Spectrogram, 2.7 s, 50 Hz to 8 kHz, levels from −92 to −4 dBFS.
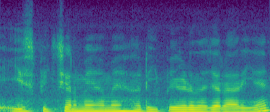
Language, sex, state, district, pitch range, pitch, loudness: Hindi, male, Chhattisgarh, Balrampur, 130-140 Hz, 140 Hz, -15 LUFS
